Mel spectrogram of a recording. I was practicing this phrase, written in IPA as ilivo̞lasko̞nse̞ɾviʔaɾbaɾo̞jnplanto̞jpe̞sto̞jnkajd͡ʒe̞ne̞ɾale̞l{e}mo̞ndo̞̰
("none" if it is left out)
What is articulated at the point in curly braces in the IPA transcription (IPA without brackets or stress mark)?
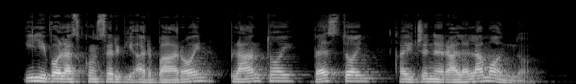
a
